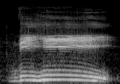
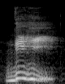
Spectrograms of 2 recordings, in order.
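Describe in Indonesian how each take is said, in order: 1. Vokal akhir i dibaca panjang. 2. Vokal akhir i dibaca pendek. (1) "Dibaca penuh kasronya" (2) "Tidak dibaca penuh"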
